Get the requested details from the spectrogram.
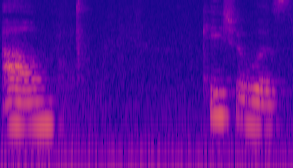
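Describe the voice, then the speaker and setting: With audible room echo, a woman talks at a very deep, low pitch with very wide pitch swings. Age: 70s. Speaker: retired police detective. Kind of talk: interview testimony. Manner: halting, with frequent fillers.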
